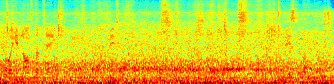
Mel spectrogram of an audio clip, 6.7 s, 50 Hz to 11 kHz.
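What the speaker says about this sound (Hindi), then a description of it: "अब ये जो हमारी मेट्रो है, अब ये मेट्रो हमें सीधा कैपिटल इंटरनेशनल एयरपोर्ट ले जाएगी" Beijing metro train running nonstop on the 20 km line to Capital International Airport, a steady loud rumble and rail roar throughout with faint voices underneath.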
